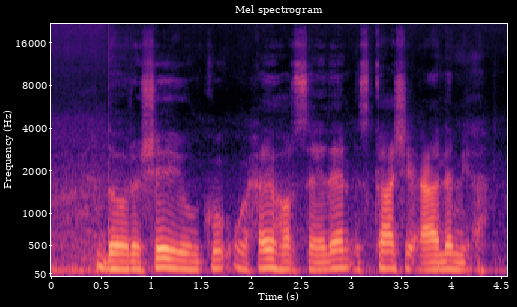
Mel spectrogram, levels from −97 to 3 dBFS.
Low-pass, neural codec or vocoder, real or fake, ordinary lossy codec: none; vocoder, 44.1 kHz, 128 mel bands, Pupu-Vocoder; fake; none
